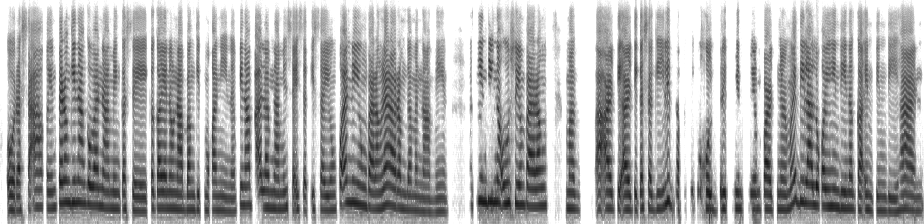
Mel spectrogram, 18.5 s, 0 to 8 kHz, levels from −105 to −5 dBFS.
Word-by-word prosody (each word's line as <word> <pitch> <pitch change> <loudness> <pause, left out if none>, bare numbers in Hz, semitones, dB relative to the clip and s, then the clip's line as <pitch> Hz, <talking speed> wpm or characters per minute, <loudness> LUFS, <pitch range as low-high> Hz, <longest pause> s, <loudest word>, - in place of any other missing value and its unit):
oras 185 -1 +1
sa 230 0 -1
akin. 220 -1 -4
Pero 285 +2 +5
ang 290 - 0
ginagawa 275 -3 +3
namin 215 -2 -1
kasi, 180 -4 -2
kagaya 215 0 +3
ng 215 0 -1
nabanggit 200 -1 0
mo 185 - -5
kanina, 185 -3 -4
pinapaalam 245 -3 0
namin 210 +1 -1
sa - - -8
isa't 190 -2 -5
isa 205 -1 -5
yung 195 +1 -3
kung 265 - +3
ano 295 0 0
yung 260 -3 +1
parang 210 -2 +1
nararamdaman 215 -7 +1
namin. 170 0 -7 0.4
Kasi 255 +5 -18
hindi 300 +1 +5
na 295 -1 +3
uso 280 +1 +2
yung 260 -1 +1
parang 240 0 +3 0.4
mag-aarte-arte 205 -1 0
ka 210 +2 -1
sa 210 -3 -2
gilid 220 +8 -1
tapos 205 -3 -7 0.2
ico-cold 215 - 0
treatment 215 +1 -1 0.2
mo - - -24
yung 210 - -9
partner 205 -1 +1
mo, 245 - 0
eh 320 - +2
di 295 0 +1
lalo 260 -3 +4
kayong 240 -1 +2
hindi 220 -1 +1
nagkaintindihan. 190 -2 -2
215 Hz, 155 wpm, -23 LUFS, 195-245 Hz, 0.4 s, Pero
